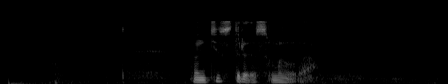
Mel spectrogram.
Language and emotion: Russian, neutral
